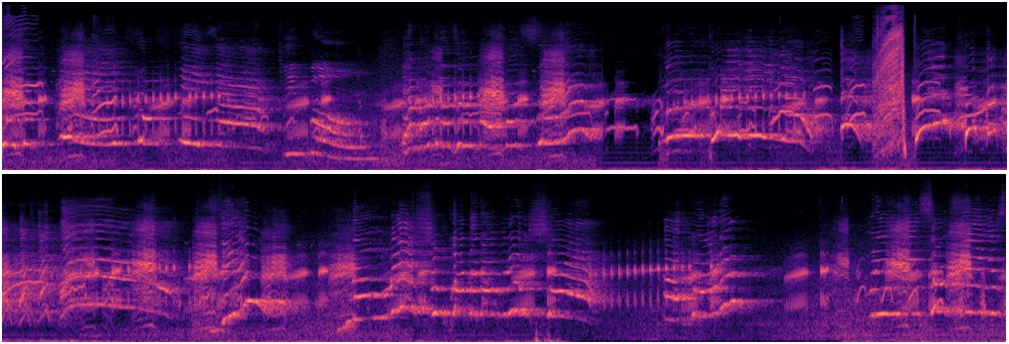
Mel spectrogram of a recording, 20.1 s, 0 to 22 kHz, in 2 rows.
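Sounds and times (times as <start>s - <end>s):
high-pitched voices squealing: 8.7s - 9.1s
sharp rising whoosh: 8.7s - 9.1s.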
